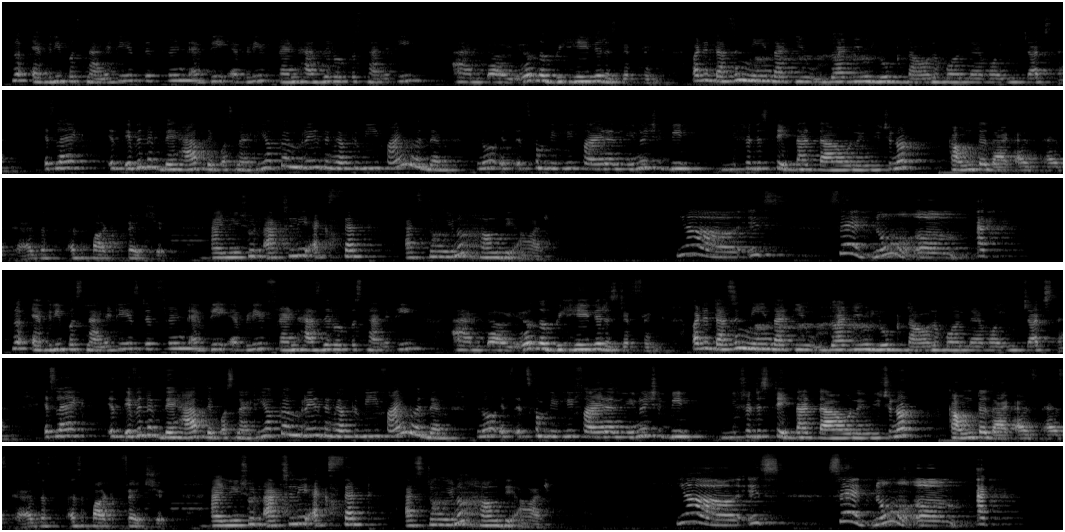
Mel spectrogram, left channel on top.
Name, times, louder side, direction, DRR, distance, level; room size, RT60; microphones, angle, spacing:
voice 1, 0.1-4.2 4.5-6.6 6.9-19.8 20.1-22.9 23.2-25.0 25.2-26.7, right 3 dB, 40° right, 1.3 m, -34 dB
voice 2, 28.0-28.9 29.6-31.1, right 5 dB, 60° right, 3.8 m, -34 dB
22.5 x 20.0 x 9.3 m
head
